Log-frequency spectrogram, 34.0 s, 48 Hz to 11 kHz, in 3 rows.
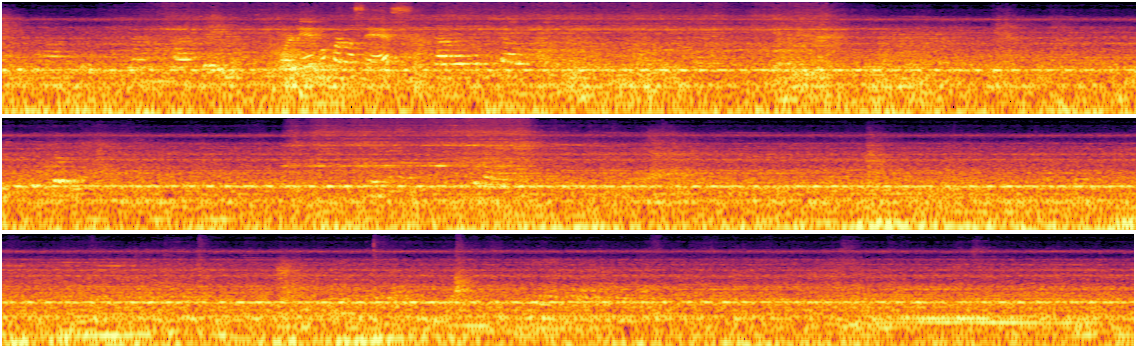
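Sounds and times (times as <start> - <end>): mechanical hum: 0.0 - 34.0.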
